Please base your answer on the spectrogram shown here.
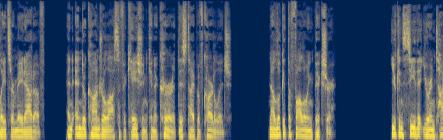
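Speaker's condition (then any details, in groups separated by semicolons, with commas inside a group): No condition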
